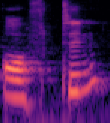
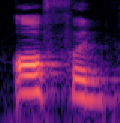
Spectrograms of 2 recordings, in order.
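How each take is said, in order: First: The t sound is pronounced in the middle. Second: The t sound is left out in the middle. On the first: This is the American way of saying it. "American usually इसको pronounce करेंगे" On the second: This is the British way of saying it. "Britishers use"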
